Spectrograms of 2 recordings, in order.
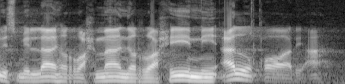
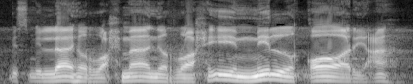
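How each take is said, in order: First: The opening 'a' is kept, pronounced 'al'. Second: The opening 'a' is dropped and linked as 'il'. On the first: The speaker calls it wrong. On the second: The speaker calls it right. "kalau disambungkan dengan bismillah"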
